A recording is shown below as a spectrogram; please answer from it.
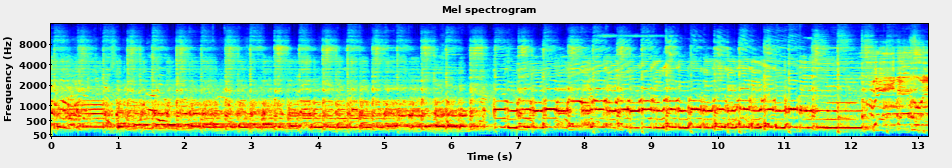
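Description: Amplified electric guitar strummed in a steady rhythm of about four strokes a second, an instrumental passage with no singing. The chord pattern changes about two-thirds of the way through.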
